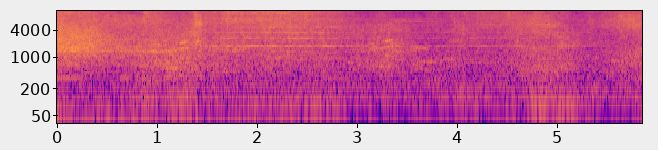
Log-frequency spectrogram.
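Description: Flames roar steadily.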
